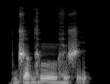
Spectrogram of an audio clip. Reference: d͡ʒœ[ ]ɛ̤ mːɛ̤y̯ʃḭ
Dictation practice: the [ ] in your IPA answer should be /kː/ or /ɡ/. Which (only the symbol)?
ɡ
